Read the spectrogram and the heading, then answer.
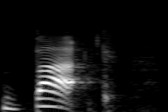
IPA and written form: bæk (back)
